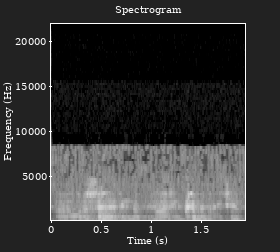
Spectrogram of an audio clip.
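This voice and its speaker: An actor playing a hesitant, uneasy grown son being questioned in a radio drama. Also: male voice, on the low side, expressive, very fast, bright, forceful tone, slight background noise, poor audio.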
